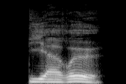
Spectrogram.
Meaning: diarrhoea
- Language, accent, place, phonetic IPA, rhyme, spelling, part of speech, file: German, Germany, Berlin, [diaˈʁøː], -øː, Diarrhöe, noun, De-Diarrhöe.ogg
